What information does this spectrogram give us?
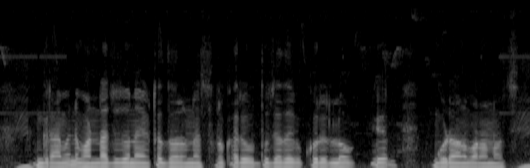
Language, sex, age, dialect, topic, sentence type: Bengali, male, 18-24, Western, agriculture, statement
